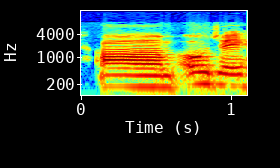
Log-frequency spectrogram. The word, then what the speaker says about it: Ojai: Well, my Facebook name is just my name, OJ. It's OJAI, like Ojai, like the place in California.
